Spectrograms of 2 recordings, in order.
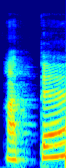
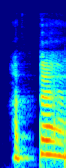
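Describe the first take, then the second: First: Said in the usual way. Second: Put-on higher, rising child's call; little girl calling higher. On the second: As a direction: call auntie again, more insistent. Child tugs at aunt calling. (அத்தையை மீண்டும் உயர்ந்த குரலில் அழைக்கும் சிறுமி)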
